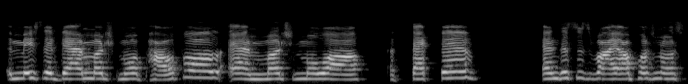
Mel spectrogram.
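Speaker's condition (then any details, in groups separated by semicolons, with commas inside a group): Down syndrome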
